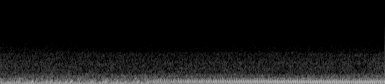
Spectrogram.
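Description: A 2020 Triumph Rocket 3R motorcycle engine drones steadily while riding, a loud continuous low rumble with rising pitch toward the end.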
